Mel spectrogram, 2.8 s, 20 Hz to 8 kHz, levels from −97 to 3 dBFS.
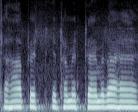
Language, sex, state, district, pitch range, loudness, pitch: Hindi, male, Punjab, Fazilka, 155-165 Hz, -13 LUFS, 160 Hz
